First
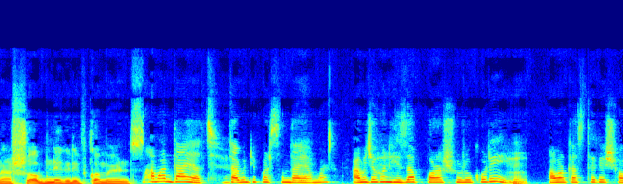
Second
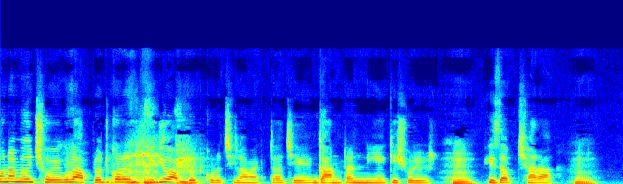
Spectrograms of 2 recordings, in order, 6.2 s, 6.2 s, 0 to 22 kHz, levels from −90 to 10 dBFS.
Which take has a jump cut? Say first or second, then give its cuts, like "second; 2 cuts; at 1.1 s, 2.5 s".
first; 4 cuts; at 1.4 s, 2.2 s, 3.3 s, 5.3 s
